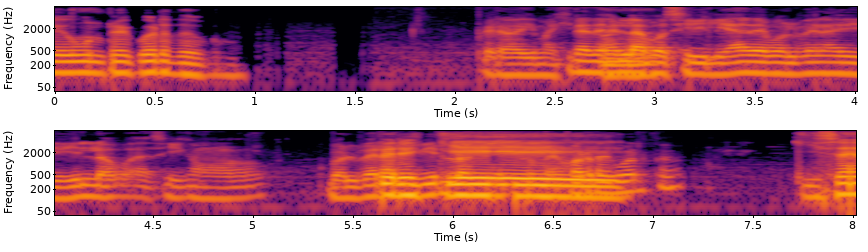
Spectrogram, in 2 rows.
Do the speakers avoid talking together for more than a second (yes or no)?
no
